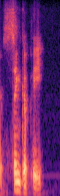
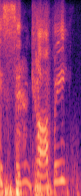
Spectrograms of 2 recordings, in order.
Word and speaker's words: Syncopy: It's just I think it's supposed to be a little smoother. Syncopy. – Sync my pee. – Did he say sin copy? – Yeah, I'm making copios over here. – That's what I call it. Is that not how you say it? – No, it's syncope.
